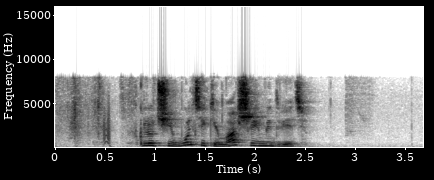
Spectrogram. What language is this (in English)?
Russian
